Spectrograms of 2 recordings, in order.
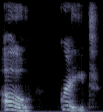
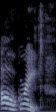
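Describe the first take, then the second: First: It sounds sarcastic and uneasy. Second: It sounds genuinely pleased.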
